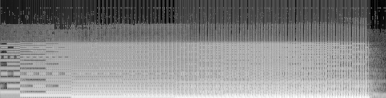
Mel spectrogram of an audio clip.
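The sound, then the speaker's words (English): A Sierpinski triangle fractal bit pattern, output by a program as a single monophonic bit stream and mapped to tones, rendered as harsh, buzzy tones that shift abruptly in uneven steps about every second, forming no real melody, then cutting off suddenly after roughly seven seconds. “And at the bottom you see the mapping from the table earlier to actual tones, but I play it again, it doesn't really have notes.”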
